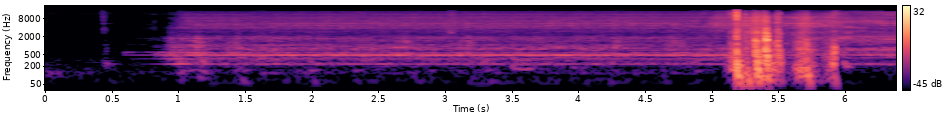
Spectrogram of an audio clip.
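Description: A stand mixer whirs steadily.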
